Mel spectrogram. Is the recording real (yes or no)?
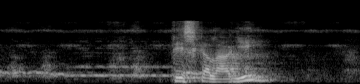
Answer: no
